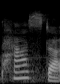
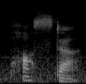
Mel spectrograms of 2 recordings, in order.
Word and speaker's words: pasta: people pronounce it correctly it's not pasta It's Paw Paw pasta It's a lemon cream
